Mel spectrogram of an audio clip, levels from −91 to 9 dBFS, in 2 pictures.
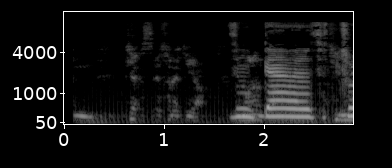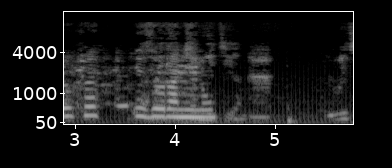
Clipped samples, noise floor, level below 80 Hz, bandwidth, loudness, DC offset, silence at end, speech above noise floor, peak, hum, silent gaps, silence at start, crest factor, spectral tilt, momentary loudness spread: under 0.1%; -51 dBFS; -68 dBFS; 11.5 kHz; -32 LUFS; under 0.1%; 0 s; 18 dB; -16 dBFS; none; none; 0.1 s; 18 dB; -5.5 dB/octave; 23 LU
